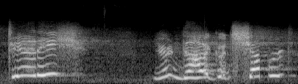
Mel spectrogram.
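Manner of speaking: very high-pitched imitated child's voice; crying little girl. Daughter to daddy at the pit of dead lambs, imitated high tearful cry. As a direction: play a tearful seven-year-old accusing her dad. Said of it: "And she starts crying".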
